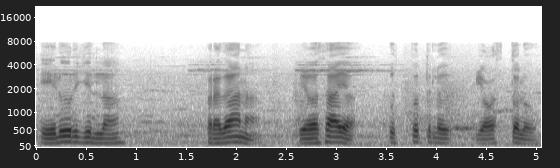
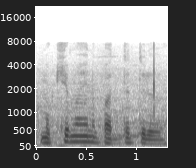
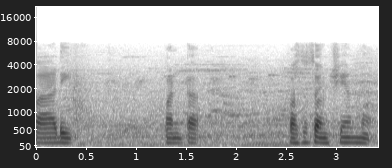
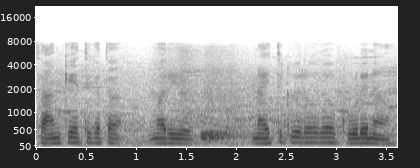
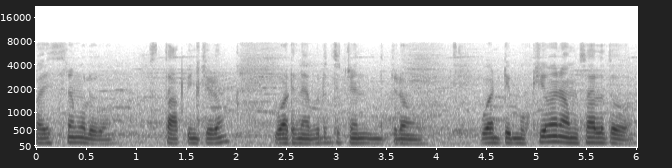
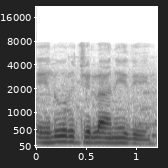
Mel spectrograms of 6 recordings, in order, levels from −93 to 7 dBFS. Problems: constant background noise, background conversations at intervals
